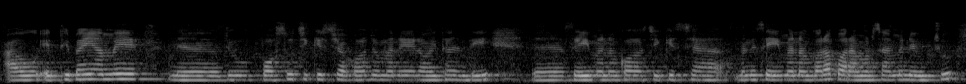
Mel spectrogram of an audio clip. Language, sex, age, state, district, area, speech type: Odia, female, 18-30, Odisha, Puri, urban, spontaneous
